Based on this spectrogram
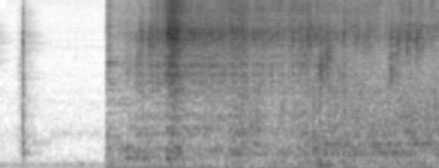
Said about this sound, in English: Well, now that my crotch is nice and wet, I hope this button is for the shower.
